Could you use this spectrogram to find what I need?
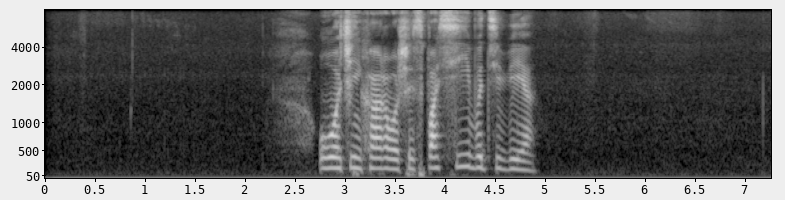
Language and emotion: Russian, positive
